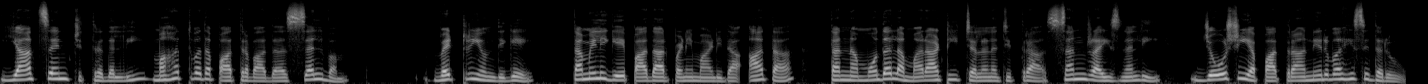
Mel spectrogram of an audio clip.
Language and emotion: Kannada, neutral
